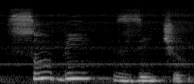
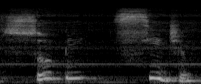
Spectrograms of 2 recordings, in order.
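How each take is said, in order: First: The sound after 'sub' is a voiced z. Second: The sound after 'sub' is a voiceless s. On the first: The speaker calls it wrong. "Muita gente falando subsídio e não é" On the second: The speaker calls it right. "Sub seguido de S tem pronúncia de dois S's"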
